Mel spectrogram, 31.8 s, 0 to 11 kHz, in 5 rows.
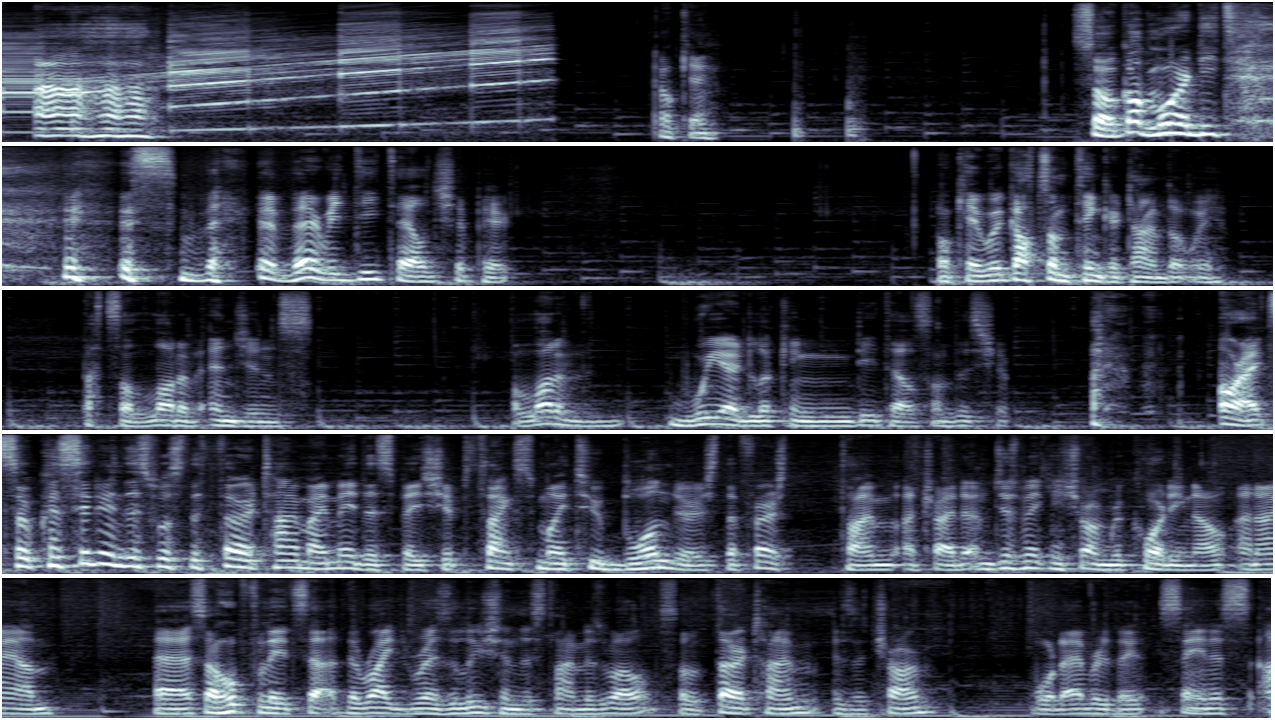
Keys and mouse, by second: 5.2 Tab, 5.4 click, 5.8 middle click, 6.7-8.0 middle drag, 8.4 middle click, 9.6-11.0 middle drag, 11.3-12.3 middle drag, 12.8 middle click, 14.0 middle click, 15.4 middle click, 16.2-18.1 middle drag, 25.7 middle click, 28.6 middle click, 29.3 middle click, 30.3 middle click, 30.9 middle click, 31.3 middle click.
